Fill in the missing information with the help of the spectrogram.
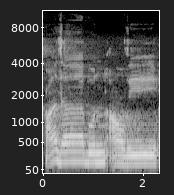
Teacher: antara tanwin dan ain dibaca dengan jelas, tidak digabungkan atau tidak didengungkan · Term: izhar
